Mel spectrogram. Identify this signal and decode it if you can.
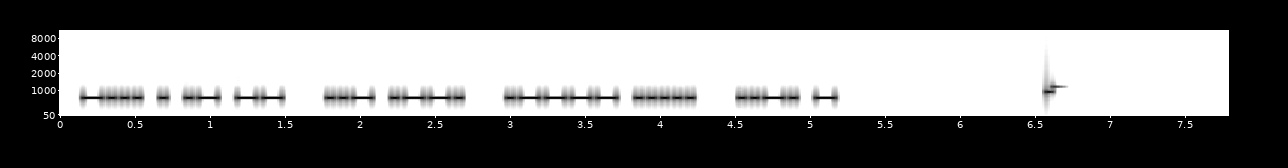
Morse code, heard as a keyed tone, about 28 wpm, 700 Hz. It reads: BEAM UP 15 FT
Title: Practice QSO - Exchange 2 - Info - 28wpm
